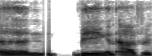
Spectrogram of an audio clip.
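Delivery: ordinary delivery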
